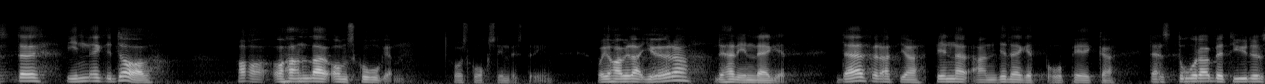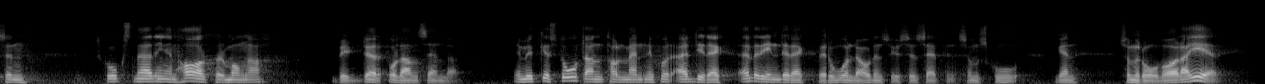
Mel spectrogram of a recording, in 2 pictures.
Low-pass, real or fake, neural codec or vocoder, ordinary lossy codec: 7.2 kHz; fake; codec, 16 kHz, about 1 kbps, DyCAST, with the encoder's durations; none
